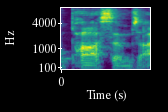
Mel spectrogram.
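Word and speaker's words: opossum: Why does it have a silent O in front of it? Like, oh, possums. I always, anytime I read that word, I'm like, oh, it's possum.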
